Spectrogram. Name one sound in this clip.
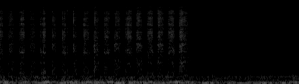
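A metal file rasps quickly against a small piece of wood.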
